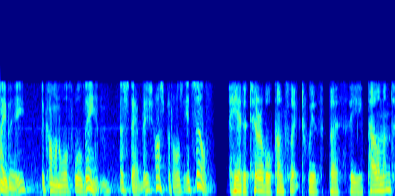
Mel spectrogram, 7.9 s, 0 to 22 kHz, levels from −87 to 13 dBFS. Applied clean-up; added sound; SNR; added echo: none; none; none; none.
